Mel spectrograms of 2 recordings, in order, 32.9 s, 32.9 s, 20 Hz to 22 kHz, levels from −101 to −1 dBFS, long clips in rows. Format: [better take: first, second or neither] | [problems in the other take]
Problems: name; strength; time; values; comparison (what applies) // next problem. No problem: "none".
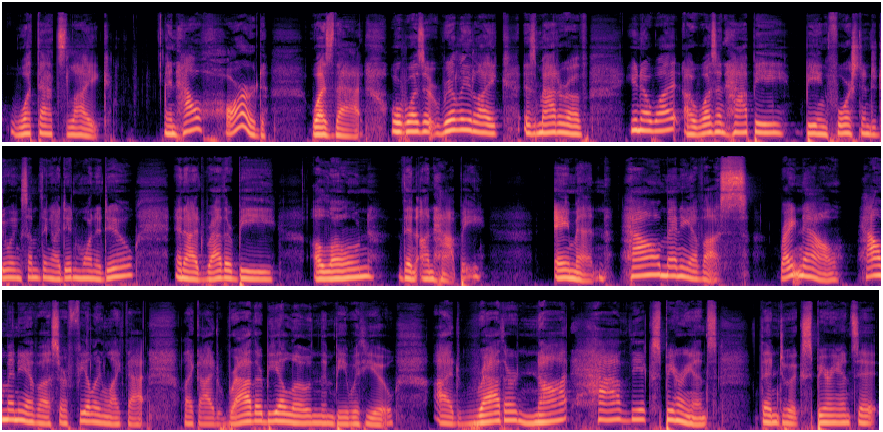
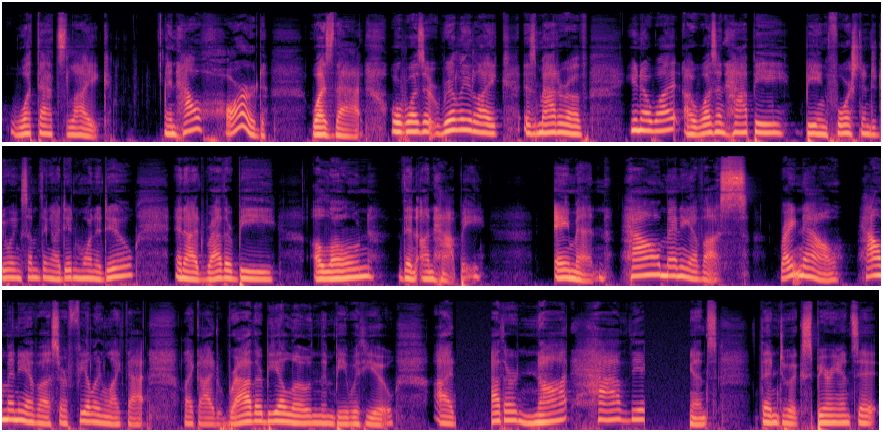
first | audio cutting out; at 28 s and at 30 s for 0.5 s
